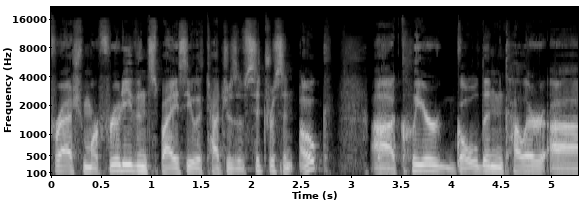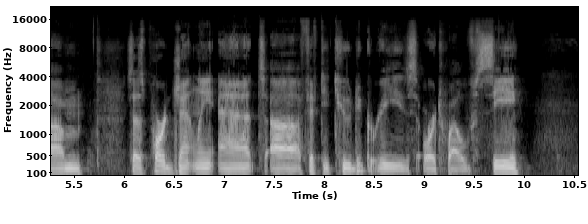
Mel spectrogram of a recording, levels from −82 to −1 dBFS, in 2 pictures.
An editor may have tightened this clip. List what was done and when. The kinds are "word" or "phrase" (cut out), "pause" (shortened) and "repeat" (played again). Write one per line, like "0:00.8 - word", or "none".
none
